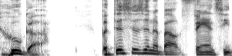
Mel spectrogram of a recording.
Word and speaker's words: hygge: That's when I started learning about something that Scandinavians call huga, pronounced huga.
